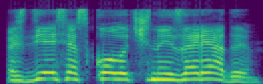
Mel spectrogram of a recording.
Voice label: explosive ammo, russian, Survivor Voice Producer

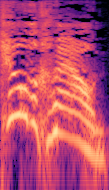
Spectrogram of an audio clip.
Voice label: see clowns, survivor voice; Left 4 Dead 2; producer

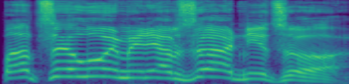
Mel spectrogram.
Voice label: reaction negative, russian; Gambler

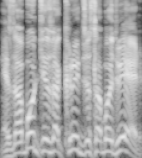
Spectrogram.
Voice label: Close The Door, russian; Gambler

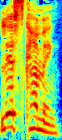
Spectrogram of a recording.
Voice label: bridge raise hit it, survivor voice; Left 4 Dead 2

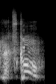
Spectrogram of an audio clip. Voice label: radio lets go; player vo leet

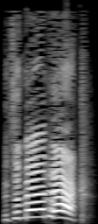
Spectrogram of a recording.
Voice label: its a manhack, female; Garry's Mod; hl2

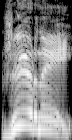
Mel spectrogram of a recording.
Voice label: warn boomer, russian; Voice; Gambler

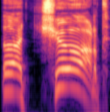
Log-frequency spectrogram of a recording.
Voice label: reaction negative, russian; Gambler

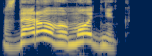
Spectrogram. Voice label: name gambler, russian, Survivor Voice Producer

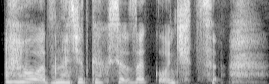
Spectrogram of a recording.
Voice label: going to die, russian; Producer

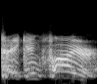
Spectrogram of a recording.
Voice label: radio taking fire; player vo gsg9

